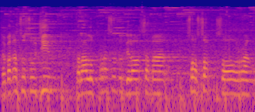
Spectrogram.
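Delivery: ordinary delivery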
